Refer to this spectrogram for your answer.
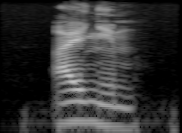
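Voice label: "айним", Komi, male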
